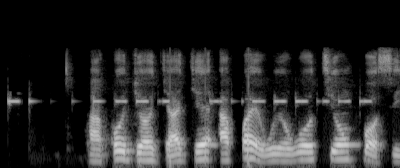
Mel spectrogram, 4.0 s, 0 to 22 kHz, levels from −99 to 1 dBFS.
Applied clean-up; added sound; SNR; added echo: neural mask model RNNoise.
